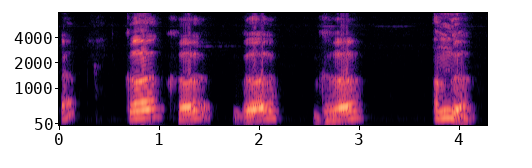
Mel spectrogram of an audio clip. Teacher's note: कंठ यानी कि गले से निकलने वाला व्यंजन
